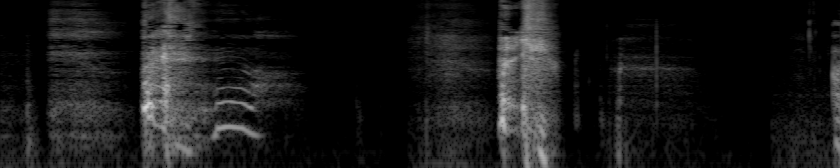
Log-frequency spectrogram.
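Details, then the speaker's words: Two forceful sneezes, each preceded by a sharp breathy inhale, with a brief vocal sound after the first; repeated sneezing in someone who suspects a cold caught on holiday, sneezing nonstop. "So I think I might have caught a cold whilst I was on holiday. I just keep sneezing."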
